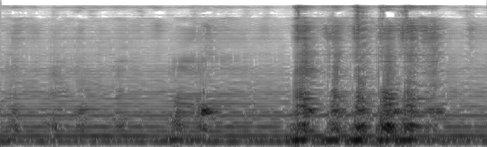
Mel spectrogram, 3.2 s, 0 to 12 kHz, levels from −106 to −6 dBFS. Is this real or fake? fake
